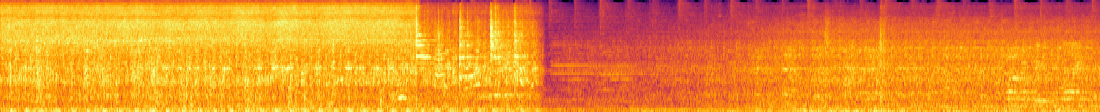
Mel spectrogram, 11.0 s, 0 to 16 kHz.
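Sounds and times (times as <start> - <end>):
road vehicle rumble: 0.0 - 11.0.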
